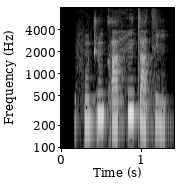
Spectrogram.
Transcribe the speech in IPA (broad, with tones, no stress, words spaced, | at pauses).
fũ˨t͡ʃũ˦kʼa˨˦ hĩ˦ta˨ t͡si˨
